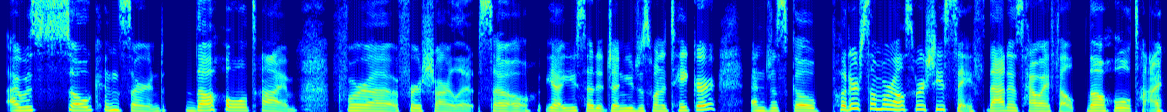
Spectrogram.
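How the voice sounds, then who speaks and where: A woman's voice: medium pitch, fairly bright tone, no room sound, clean studio sound. Candid woman podcast co-host, emphatic. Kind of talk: casual chat.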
